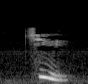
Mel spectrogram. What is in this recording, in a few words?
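"据", Mandarin Chinese; hsk; chinese-flashcards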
